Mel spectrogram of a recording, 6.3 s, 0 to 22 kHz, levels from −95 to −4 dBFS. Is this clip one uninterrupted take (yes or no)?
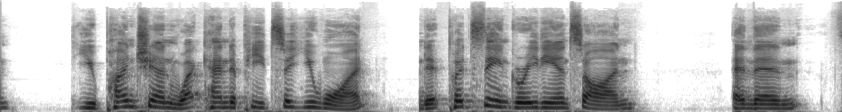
yes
